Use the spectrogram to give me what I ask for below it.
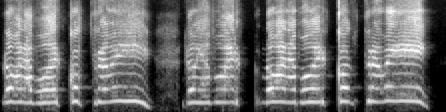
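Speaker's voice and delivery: high, loud, slow yelled defiance out the window; retold yelling. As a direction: yell it out the window at three in the morning, dragging the words. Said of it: "Yo estaba gritando por la ventana".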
